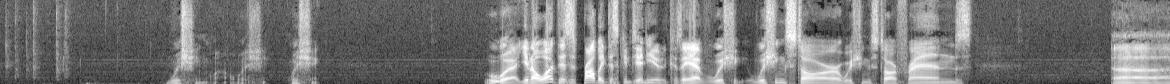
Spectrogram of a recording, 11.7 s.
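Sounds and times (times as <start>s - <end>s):
typing a search on a computer keyboard: 0.0s - 0.8s
speech: 1.7s - 3.3s, 5.0s - 9.8s, 11.1s - 11.6s.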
